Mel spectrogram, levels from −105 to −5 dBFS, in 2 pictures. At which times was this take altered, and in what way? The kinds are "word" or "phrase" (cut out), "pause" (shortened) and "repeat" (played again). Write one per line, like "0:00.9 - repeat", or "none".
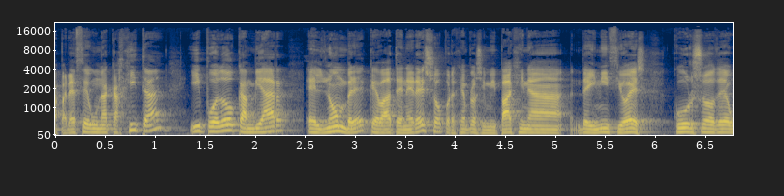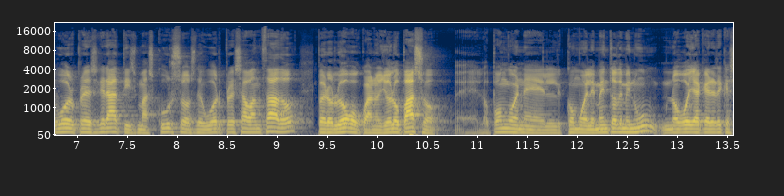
none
